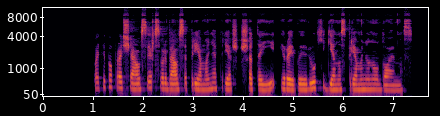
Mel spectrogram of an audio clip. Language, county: Lithuanian, Vilnius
